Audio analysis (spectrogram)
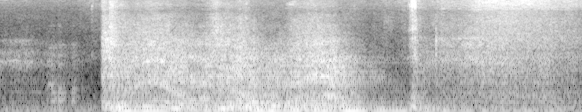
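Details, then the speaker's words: Box Chevy Caprice on a cold day after a failed start, battery nearly dead: slow uneven churn of about three turns a second that fades without catching; weak cranking from low battery, jump box needed. "And now the battery is about to die. All right, let me go get my jump box."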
